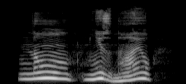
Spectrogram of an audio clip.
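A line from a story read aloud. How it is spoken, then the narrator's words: Mumbled. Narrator (Russian): промямлила я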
